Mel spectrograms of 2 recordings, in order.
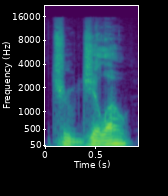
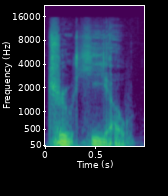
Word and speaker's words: Trujillo: Now, for just us American gringos, it's Trujillo, but pronunciation-wise, it is Trujillo.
